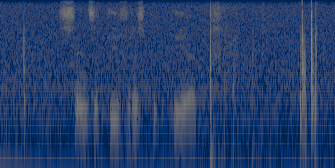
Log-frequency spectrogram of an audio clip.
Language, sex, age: Afrikaans, male, 18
